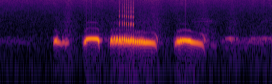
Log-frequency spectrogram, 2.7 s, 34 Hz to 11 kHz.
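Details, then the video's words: Single phrase of spotted dove song in the two-kuk hanging style, used for luring doves: two quick low coos, a long steady coo, then a drooping hanging note and a soft trailing murmur. "เสียงนกเขาใหญ่ 2021 2กุกห้อย เสียงธรรมชาติ"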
